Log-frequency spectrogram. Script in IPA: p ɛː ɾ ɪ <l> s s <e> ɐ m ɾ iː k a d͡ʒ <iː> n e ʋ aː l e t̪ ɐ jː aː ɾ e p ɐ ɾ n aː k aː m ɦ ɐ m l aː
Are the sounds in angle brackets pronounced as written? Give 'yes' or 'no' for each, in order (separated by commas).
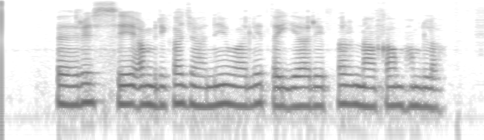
no, yes, no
